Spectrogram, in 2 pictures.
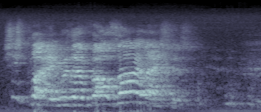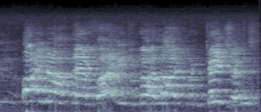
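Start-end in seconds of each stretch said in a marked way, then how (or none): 2.8-5.2 angry rant. Acted. Father ranting about daughter.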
